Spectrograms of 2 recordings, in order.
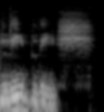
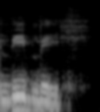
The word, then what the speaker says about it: lieblich: But one thing not to do, one trap that I hear a lot of English and American singers doing when they sing in German is just to do an SH. Wie lieblich. That's wrong, even though the sound might be very similar. Wie lieblich. You want it with the tongue.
